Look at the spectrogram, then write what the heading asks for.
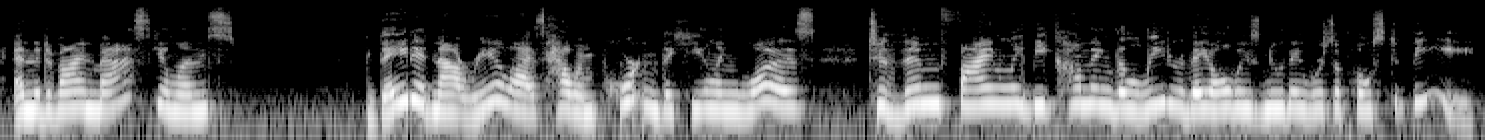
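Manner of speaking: normal talking voice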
